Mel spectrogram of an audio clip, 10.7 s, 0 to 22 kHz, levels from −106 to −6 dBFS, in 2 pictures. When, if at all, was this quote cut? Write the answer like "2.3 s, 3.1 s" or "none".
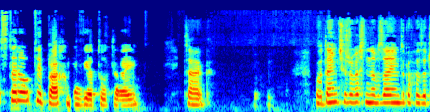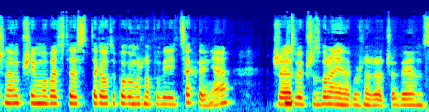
2.2 s, 9.0 s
